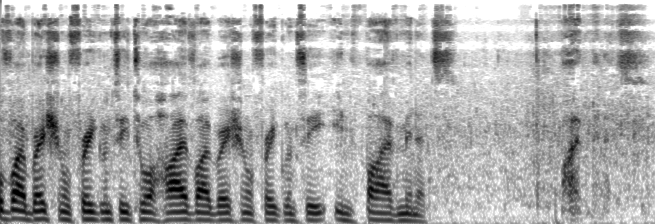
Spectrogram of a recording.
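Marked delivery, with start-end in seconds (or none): 4.2-4.8 hushed, voiceless aside; barely audible whisper. Real, not acted. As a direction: whisper it softly as a quiet reminder. Whispered repeat of key point.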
